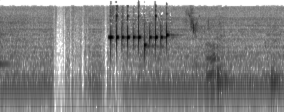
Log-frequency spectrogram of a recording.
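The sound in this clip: Incoming telephone call ringtone: a rapid run of about nine short, even, high-pitched electronic beeps lasting roughly a second. A brief dropout to silence comes before the beeps, and a low hum runs underneath.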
